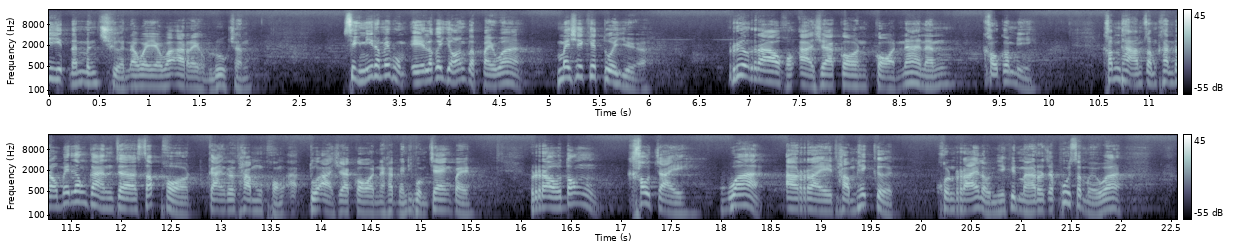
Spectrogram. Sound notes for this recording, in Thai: บันทึกการเสวนา จากเวที Learning Fest Bangkok 2023 ที่ TK Park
